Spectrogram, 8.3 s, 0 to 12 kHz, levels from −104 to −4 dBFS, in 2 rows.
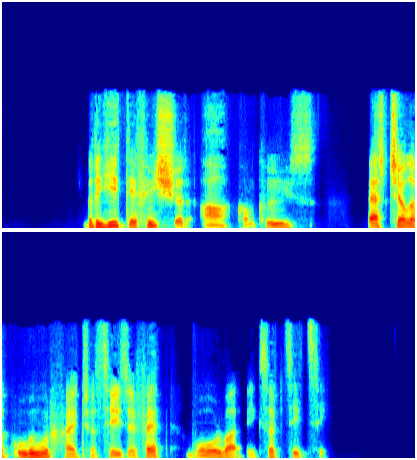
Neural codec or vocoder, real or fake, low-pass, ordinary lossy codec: codec, 16 kHz, 0.5 kbps, X-Codec, HuBERT features, trained on balanced general audio; fake; 7.2 kHz; MP3, 48 kbps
